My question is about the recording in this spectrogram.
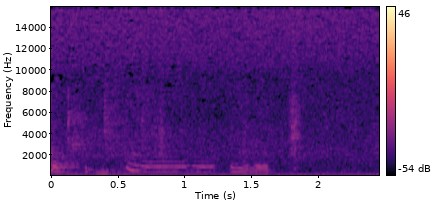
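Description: Very young puppies whimpering faintly: a few short squeaky calls and one longer, wavering one within the first second and a half or so.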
